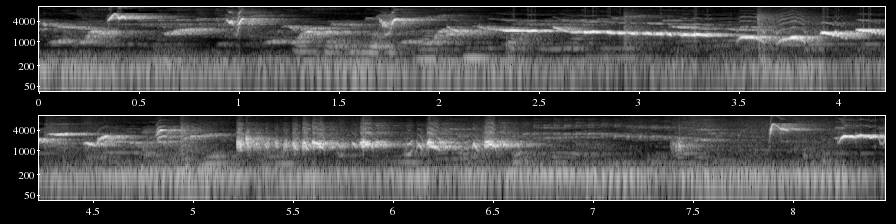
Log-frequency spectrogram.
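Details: Kept white-rumped shama singing a long provocation song: a fast medley of chirps, sliding whistles and dense chattering phrases, with a steady low hum in the background.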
